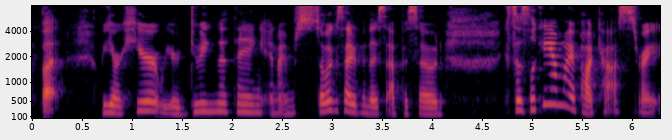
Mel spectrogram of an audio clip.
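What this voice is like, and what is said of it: Scratchy, rough voice. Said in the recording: “my throat is kind of scratchy, so if I sound super weird, that is why”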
